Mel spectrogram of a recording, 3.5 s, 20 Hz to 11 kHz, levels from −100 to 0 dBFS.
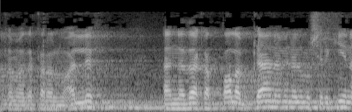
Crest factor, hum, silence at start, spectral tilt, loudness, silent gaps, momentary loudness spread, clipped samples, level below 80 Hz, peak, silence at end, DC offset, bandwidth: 18 dB; none; 0 s; -6.5 dB/octave; -26 LUFS; none; 8 LU; under 0.1%; -58 dBFS; -8 dBFS; 0 s; under 0.1%; 7.8 kHz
